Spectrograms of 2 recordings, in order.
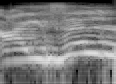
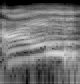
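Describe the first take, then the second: First: The s in the middle is pronounced. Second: The s in the middle is silent. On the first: The speaker calls it wrong. "हम इसे आइजल नहीं पढ़ेंगे" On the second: The speaker calls it right. "हम इसे आयल पढ़ेंगे"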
